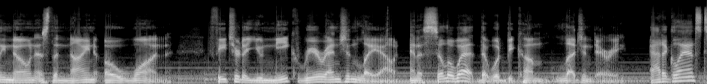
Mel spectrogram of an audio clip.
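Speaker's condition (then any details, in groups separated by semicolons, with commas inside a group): No condition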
